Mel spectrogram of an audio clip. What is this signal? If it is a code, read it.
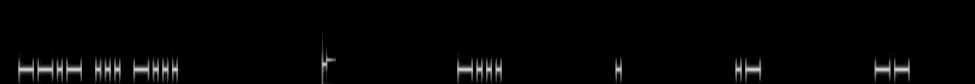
Morse code, heard as a keyed tone, about 25 wpm, spaced as for 10 wpm, 690 Hz. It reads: QSB BEAM
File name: Top 90 QSO Elements - 8x Character Spacing - 25wpm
